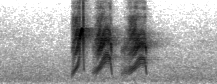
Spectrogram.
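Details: Black-naped monarch, a pair of male and female at their nest: three quick harsh, buzzy notes with sharp downward sweeps, delivered within about half a second against a quiet background.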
